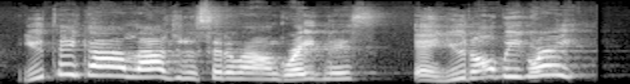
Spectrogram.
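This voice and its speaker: A woman speaks with an animated tone. Her intonation is lively. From US South, South Carolina (Florence). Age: 20s. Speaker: podcast host. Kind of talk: casual vlog monologue with preaching.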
